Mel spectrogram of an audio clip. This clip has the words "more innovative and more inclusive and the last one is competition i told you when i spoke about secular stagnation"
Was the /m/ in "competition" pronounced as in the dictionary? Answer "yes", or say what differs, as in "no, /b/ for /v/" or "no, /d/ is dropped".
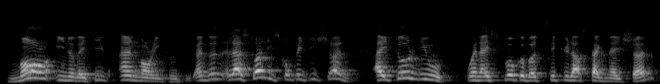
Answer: no, /m/ is dropped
